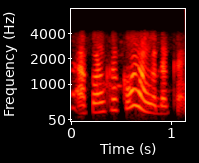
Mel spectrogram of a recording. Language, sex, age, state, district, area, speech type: Odia, female, 18-30, Odisha, Jagatsinghpur, rural, conversation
